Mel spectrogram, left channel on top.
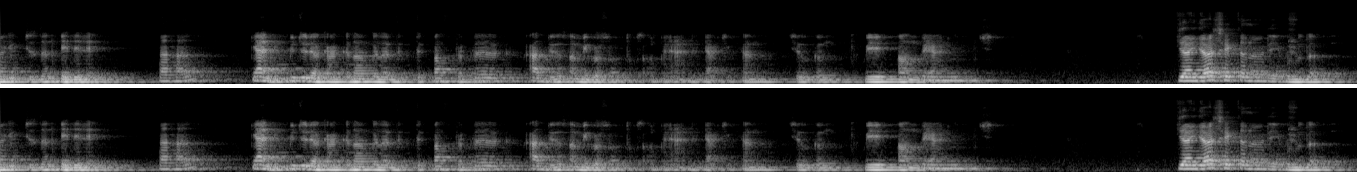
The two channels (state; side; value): identical; both; correlation 1.00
